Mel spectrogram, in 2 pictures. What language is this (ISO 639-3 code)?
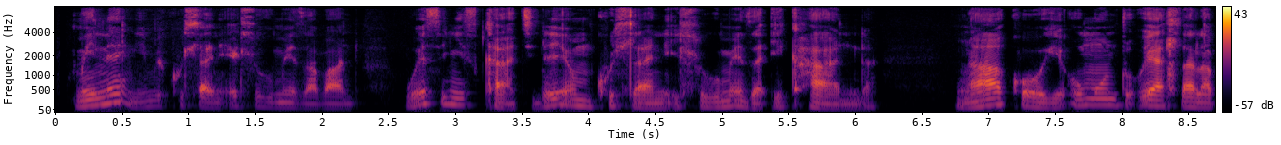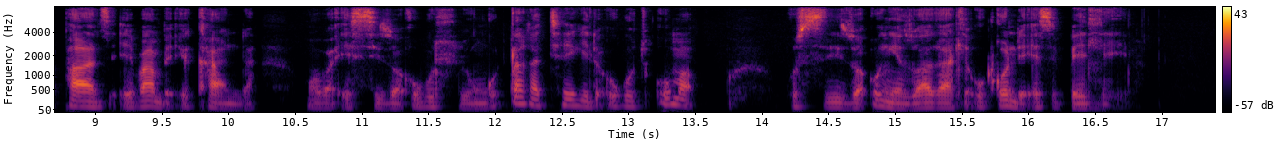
nde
